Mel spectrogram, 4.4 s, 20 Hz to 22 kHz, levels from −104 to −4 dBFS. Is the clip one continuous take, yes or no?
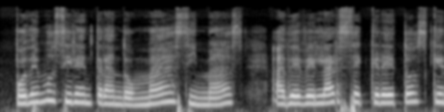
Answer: yes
